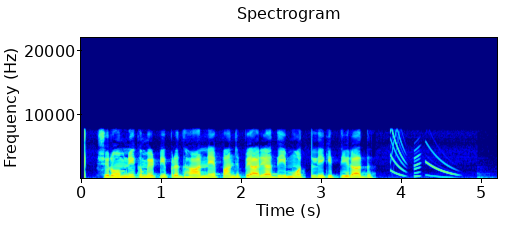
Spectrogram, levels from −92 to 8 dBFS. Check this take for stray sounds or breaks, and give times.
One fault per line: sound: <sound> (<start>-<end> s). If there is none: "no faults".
sound: dropout (2.8-2.9 s)
sound: chirp (3.9-4.8 s)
